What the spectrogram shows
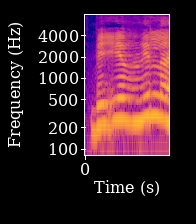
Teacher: Kenapa dibaca tarkik? Ya karena lam jalalahnya sebelumnya harakatnya kasrah. Kemudian jangan lupa penekanan di huruf lam walaupun tarkik di tekan ya di huruf lnya. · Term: lam jalalah tarkik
